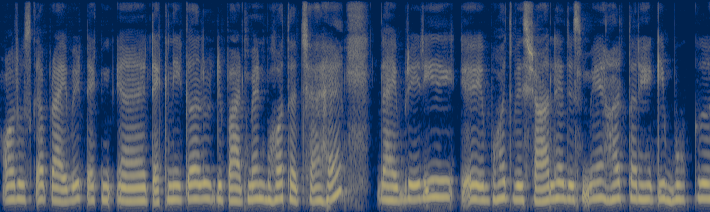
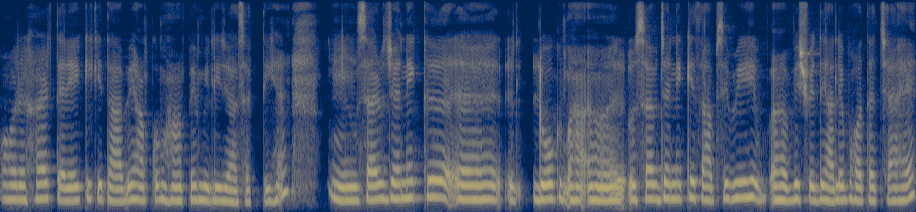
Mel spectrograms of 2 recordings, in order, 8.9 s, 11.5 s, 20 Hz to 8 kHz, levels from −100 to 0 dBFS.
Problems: none marked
